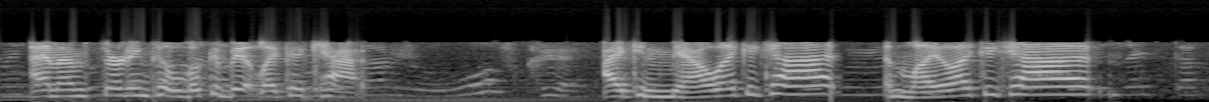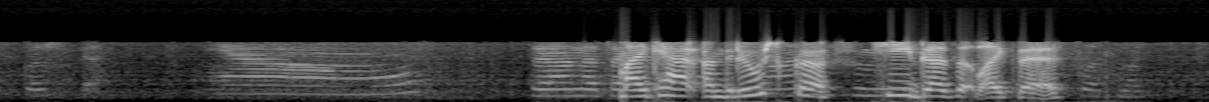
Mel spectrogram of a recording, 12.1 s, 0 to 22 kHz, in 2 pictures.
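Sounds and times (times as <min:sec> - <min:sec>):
cat meowing: 0:07.1 - 0:08.0.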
